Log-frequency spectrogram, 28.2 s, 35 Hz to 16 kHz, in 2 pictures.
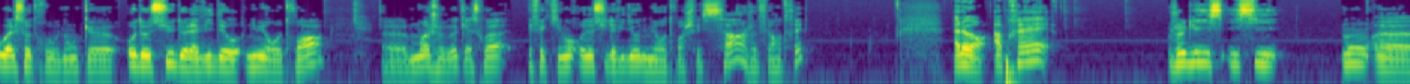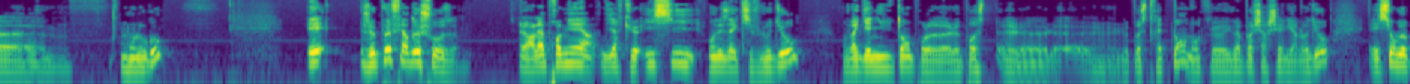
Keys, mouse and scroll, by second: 10.6 click, 11.2-12.9 drag, 13.6 click, 15.1 click, 21.4 click.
